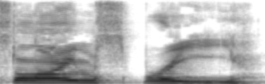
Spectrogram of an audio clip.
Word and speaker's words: Slime Spree: yeah my name is slime spree oh it rhymes with crime spree and that's what the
